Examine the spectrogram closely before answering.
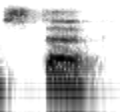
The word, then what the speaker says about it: stuck: É entre o A e o U, mas é aquele som, né? Bus. Não é bus, né? Porque o ônibus se escreve bus, né? Bus, mas pronuncia bus, né? Aqui é a mesma coisa, stuck, é o mesmo som, ok?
